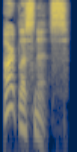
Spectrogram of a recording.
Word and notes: artlessness: British English

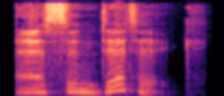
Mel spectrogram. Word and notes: asyndetic: British English

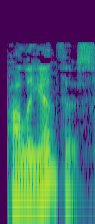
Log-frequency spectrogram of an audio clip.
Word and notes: polyanthus: British English

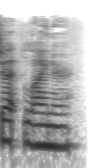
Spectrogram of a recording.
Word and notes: jetliner: American English

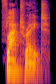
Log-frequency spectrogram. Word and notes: flat rate: British English

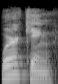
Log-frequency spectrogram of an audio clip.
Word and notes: working: American English

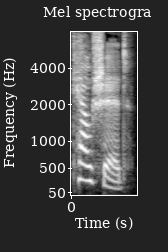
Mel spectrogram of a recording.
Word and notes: cowshed: British English

